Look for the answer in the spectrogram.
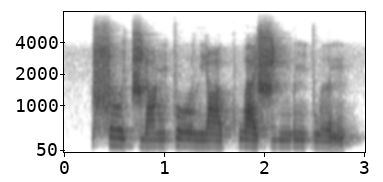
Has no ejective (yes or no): yes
